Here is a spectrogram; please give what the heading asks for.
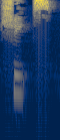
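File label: "Sheeps", English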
